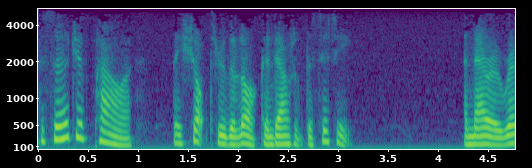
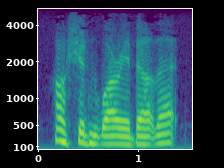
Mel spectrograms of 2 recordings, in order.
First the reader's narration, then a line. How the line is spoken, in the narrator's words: laughed the driver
